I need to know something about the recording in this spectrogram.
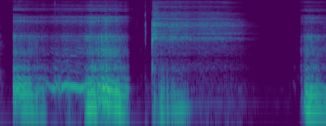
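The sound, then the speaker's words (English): Loud, rasping snores from a man sleeping, with a deep rumbling buzz: a long snore, a brief pause, a second drawn-out one that fades off, then silence before a third begins. No one speaks. “What are you doing, …? I'm sleeping, Marie. Good night.”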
